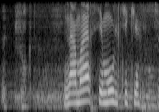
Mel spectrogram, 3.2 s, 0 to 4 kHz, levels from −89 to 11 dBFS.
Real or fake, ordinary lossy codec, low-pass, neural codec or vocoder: real; none; 3.6 kHz; none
